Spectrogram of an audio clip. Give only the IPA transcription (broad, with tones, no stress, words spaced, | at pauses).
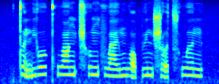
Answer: t̪ə̰˨˩njo˦ʊ̯kʰwɑ˦ŋ ʈ͡ʂʰʊ˦ŋfwa˨˦ɪ̯mwɔ̰˨˩py˥˨n ʂɤ̰˨˩t͡sʰwə˥˨n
